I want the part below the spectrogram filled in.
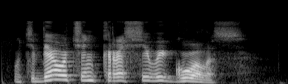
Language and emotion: Russian, positive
